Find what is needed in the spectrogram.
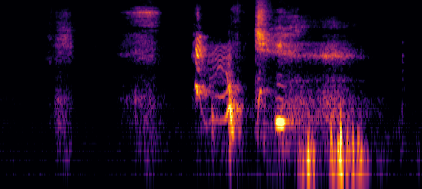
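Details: Sneeze attack with spring allergies: two soft in-breaths, then a building inhale and a loud explosive sneeze with a trailing breathy release, along with nose blowing; allergic sneezing.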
